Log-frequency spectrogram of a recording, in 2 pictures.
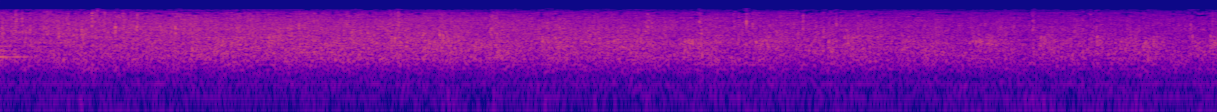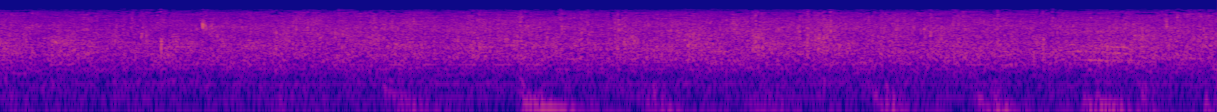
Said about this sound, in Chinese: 现在，让我们用最热烈的掌声，恭请尊敬的卢军宏台长。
